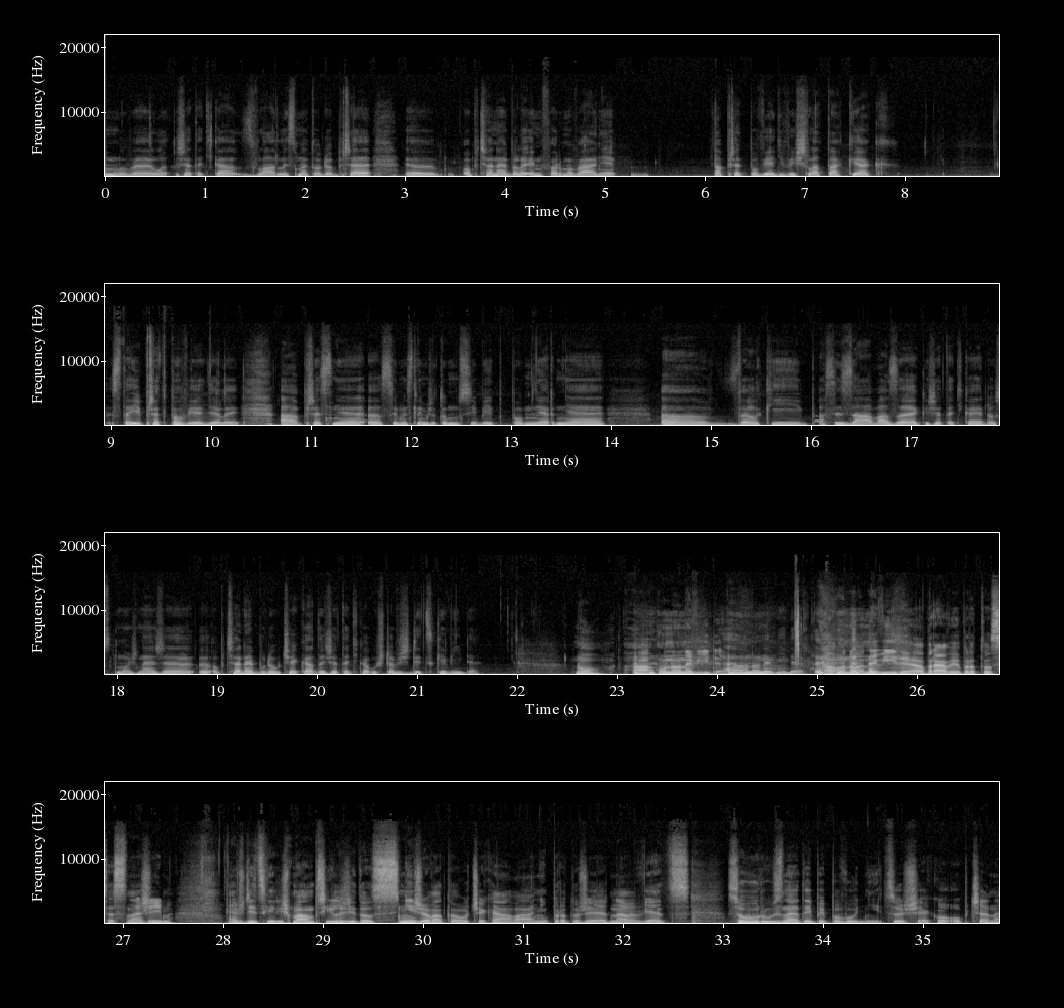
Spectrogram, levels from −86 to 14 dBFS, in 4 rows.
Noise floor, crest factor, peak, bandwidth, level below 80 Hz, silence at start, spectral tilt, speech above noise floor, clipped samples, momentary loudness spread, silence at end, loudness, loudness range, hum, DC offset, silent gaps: -53 dBFS; 20 dB; 0 dBFS; 14.5 kHz; -44 dBFS; 0 s; -5.5 dB/octave; 32 dB; under 0.1%; 12 LU; 0 s; -21 LUFS; 9 LU; none; under 0.1%; none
